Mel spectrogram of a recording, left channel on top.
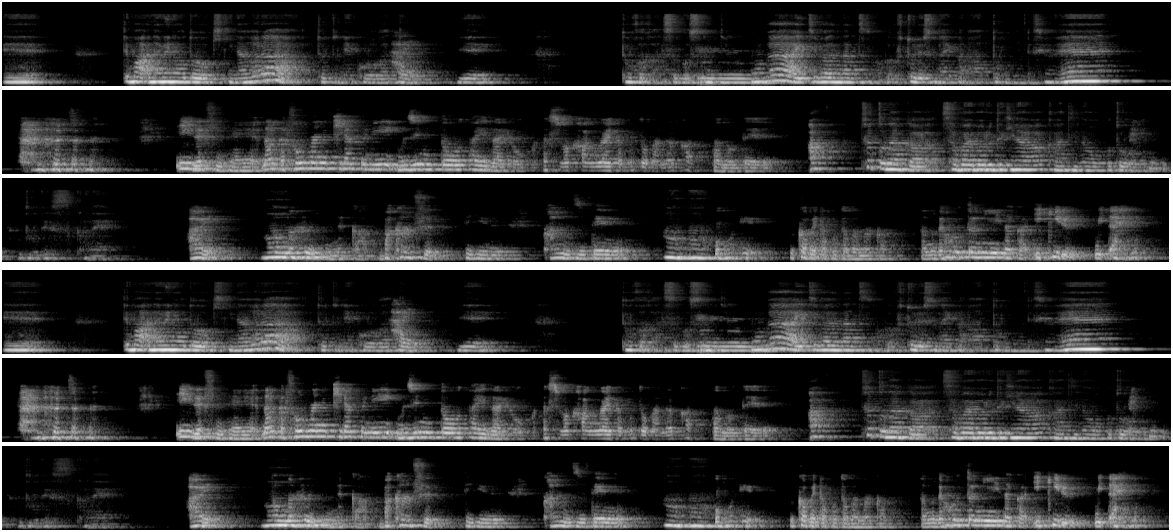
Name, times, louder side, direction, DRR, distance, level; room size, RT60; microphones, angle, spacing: voice 1, 0.0-0.4 1.2-4.1 4.5-4.9 6.2-7.2 7.5-11.1 19.8-20.0 20.3-23.2 23.5-24.5 26.0-26.5 30.0-30.5 32.8-32.9, right 1 dB, 15° left, -2 dB, 2.1 m, -18 dB
voice 2, 6.9-7.8 11.9-12.7 13.1-19.4 23.2-23.3 25.2-25.6 26.1-27.7 28.0-28.4 28.8-29.6 30.5-30.9 31.3-32.2 32.6-34.7, right 2 dB, 60° right, 4 dB, 1.3 m, -21 dB
12.5 x 8.6 x 3.2 m, 0.78 s
head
